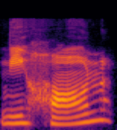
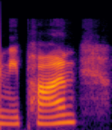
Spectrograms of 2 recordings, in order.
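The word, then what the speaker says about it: 日本: The Japanese word for Japan, which is pronounced Nihon or Nippon, literally means the origin of the sun.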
